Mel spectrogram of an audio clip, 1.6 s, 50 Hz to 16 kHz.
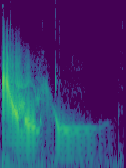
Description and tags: Jaw harp sound
Recorded using an SM58, Tascam US-1641 and Logic Pro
